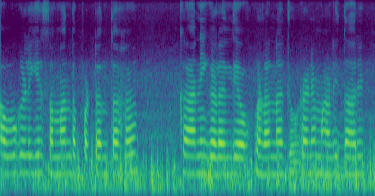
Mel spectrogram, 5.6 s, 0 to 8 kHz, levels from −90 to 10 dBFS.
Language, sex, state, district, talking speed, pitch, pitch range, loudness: Kannada, female, Karnataka, Koppal, 65 wpm, 235 Hz, 230-240 Hz, -14 LUFS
